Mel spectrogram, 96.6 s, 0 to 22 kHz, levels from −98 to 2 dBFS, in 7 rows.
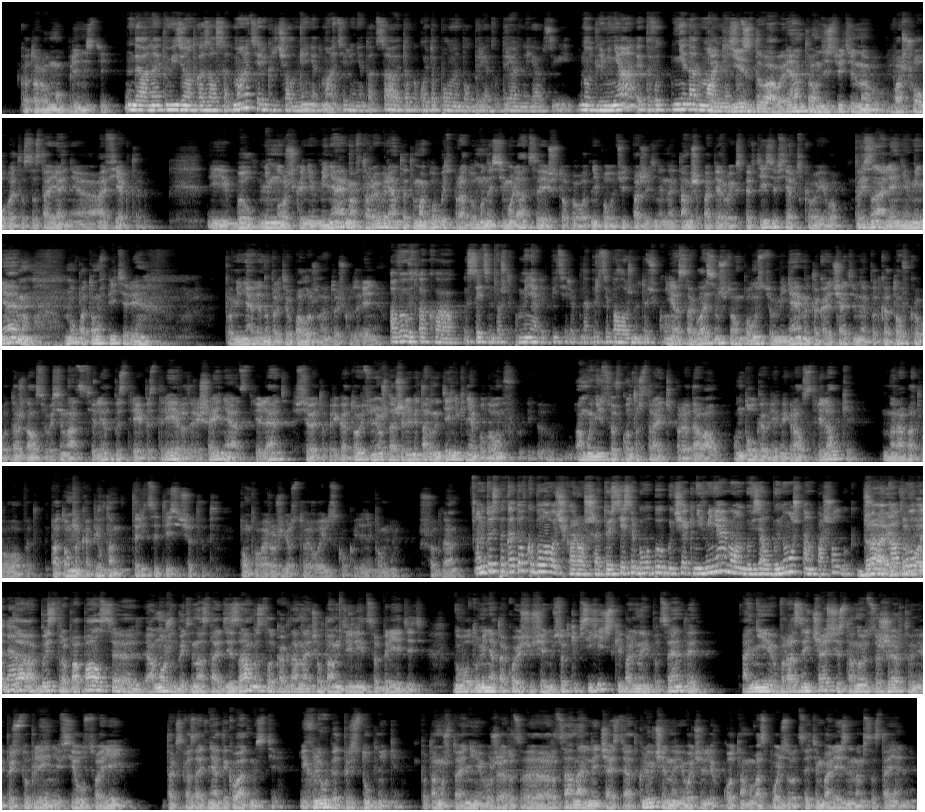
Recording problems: off-mic speech; far
echo of what is said; faint; throughout; 90 ms later, 25 dB below the speech
room echo; slight; dies away in 0.3 s

